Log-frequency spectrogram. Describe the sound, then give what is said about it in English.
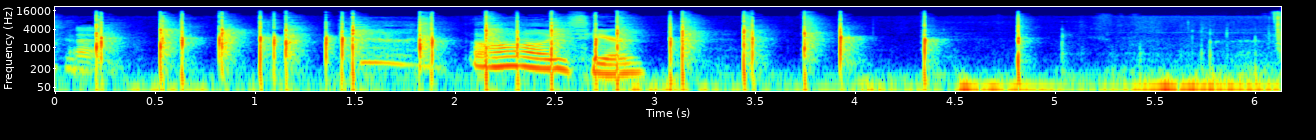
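Sparse, half-hearted applause: a scattering of sharp, irregular hand claps that thins out toward the end, with a brief spoken exclamation breaking in partway through. “Pretty weak applause.”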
